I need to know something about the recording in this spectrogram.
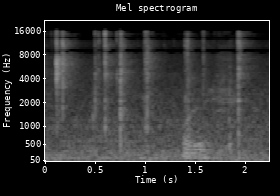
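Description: A few short, sharp clicks and taps as hands handle a new Samsung Galaxy A32 smartphone.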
